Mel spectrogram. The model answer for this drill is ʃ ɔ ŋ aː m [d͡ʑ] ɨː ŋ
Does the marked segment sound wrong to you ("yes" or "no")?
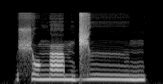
no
